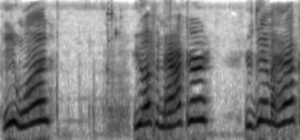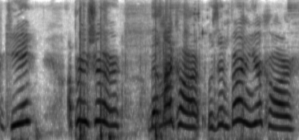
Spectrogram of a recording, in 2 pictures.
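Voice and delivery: high, loud furious accusation; outraged yell. Real, not acted. Gamer raging at the opponent who beat him, loud and furious. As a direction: yell it out at the cheater.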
